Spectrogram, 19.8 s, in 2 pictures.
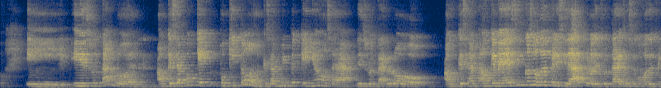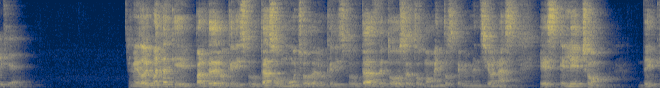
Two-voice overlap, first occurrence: none

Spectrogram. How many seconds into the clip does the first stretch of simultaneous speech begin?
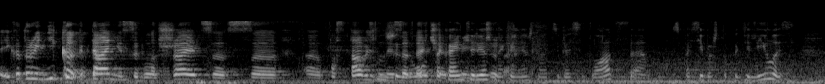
3.7 s

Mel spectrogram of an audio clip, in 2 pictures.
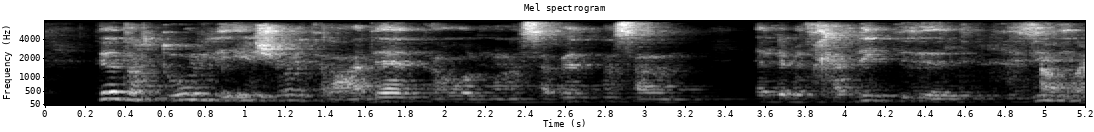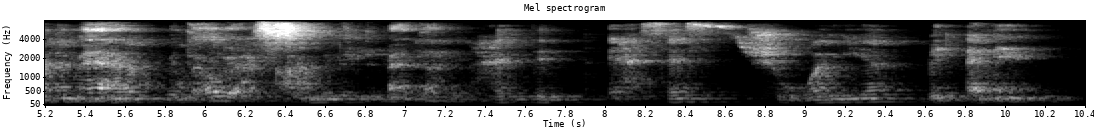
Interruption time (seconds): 5.0 s

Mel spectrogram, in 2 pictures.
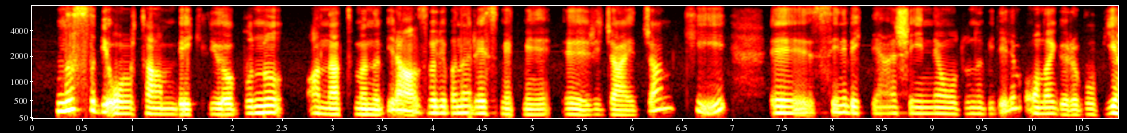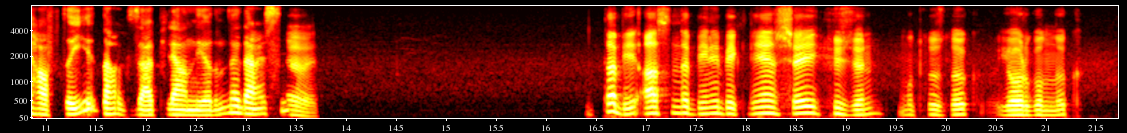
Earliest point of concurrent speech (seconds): none

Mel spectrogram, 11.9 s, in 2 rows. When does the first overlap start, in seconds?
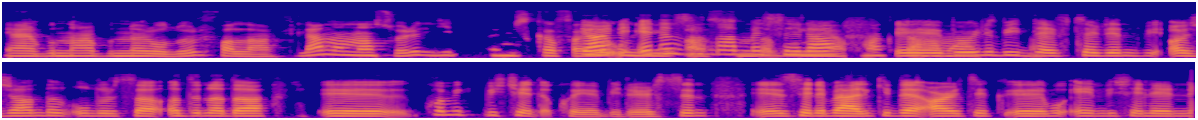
2.9 s

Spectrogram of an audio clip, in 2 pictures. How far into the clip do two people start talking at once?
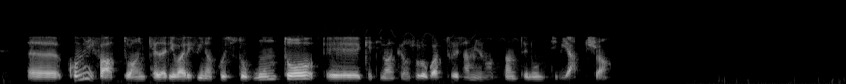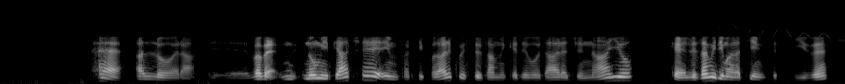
none

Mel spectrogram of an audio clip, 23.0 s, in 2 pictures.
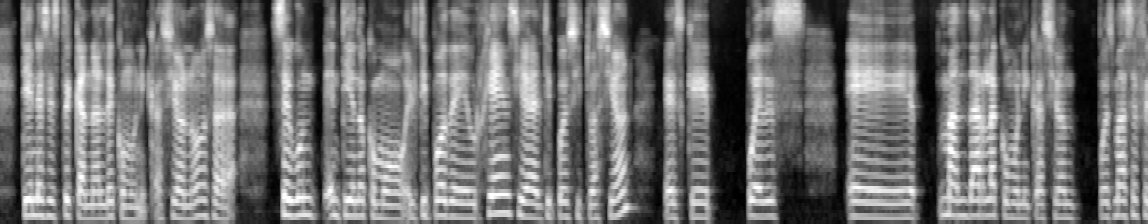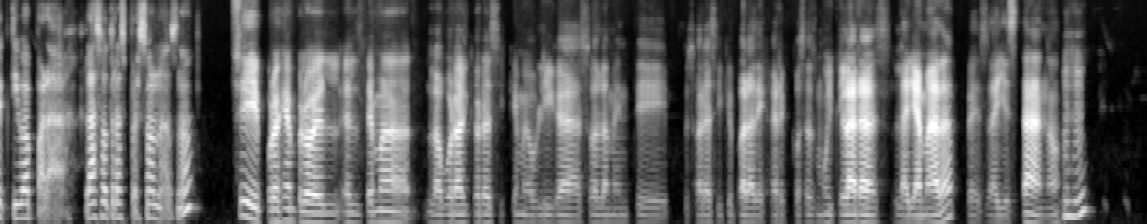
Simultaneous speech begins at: none

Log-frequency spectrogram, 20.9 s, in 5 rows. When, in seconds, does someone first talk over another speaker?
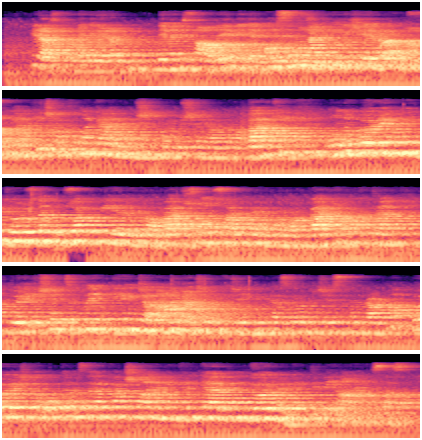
2.6 s

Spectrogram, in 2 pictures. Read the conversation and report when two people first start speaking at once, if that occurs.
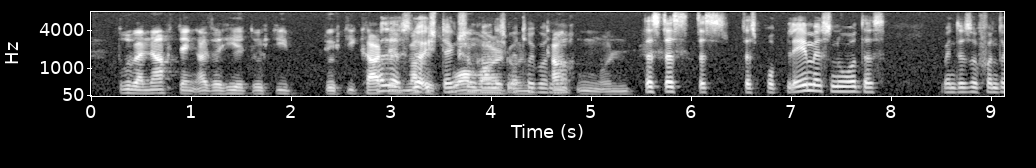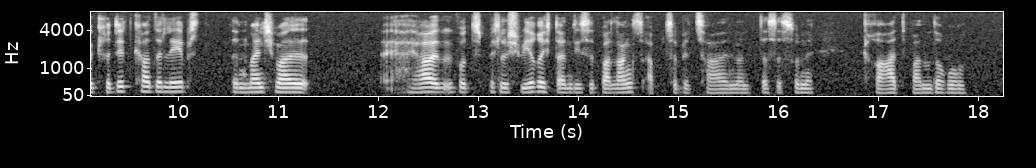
2.8 s

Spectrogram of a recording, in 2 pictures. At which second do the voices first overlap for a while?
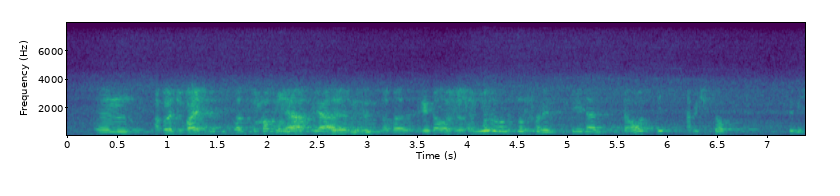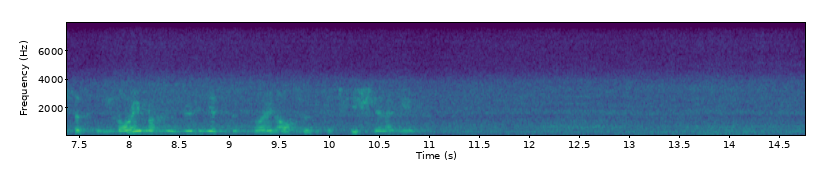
2.1 s

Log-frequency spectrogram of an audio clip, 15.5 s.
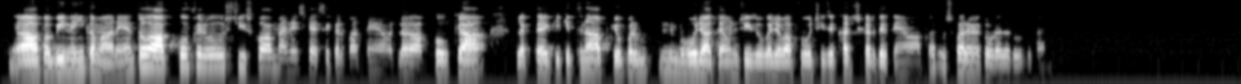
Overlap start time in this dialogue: none

